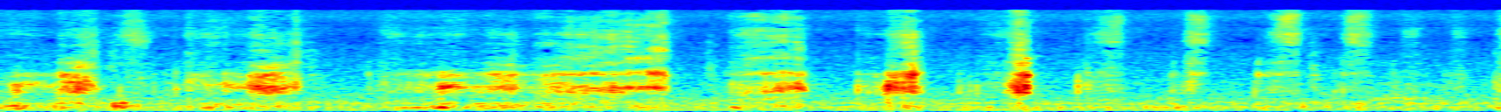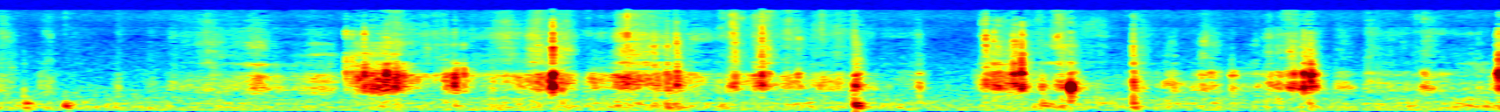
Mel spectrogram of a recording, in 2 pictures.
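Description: Fingertips and short nails tap and scratch the top surface of a small, old, printed cardboard matchbox, closed and likely full of matches, held on a table. Quiet, dry scratching alternates with sharp clicky taps that grow louder and brighter in the second half, each dying away almost instantly.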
